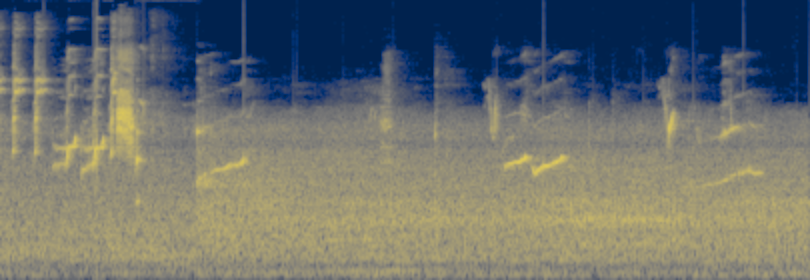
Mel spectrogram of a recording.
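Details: Common starling near its nest box, opening with fast dry clicks and a rattling burst, then sparse short whistled slurs and faint chips over soft background hiss.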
